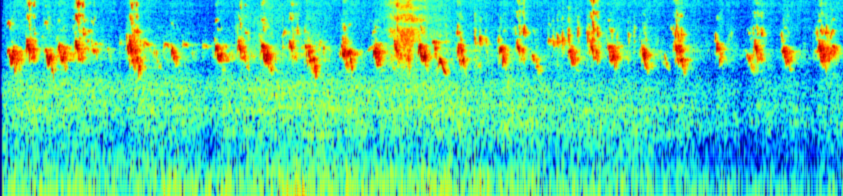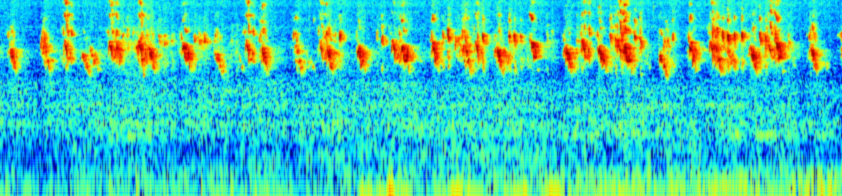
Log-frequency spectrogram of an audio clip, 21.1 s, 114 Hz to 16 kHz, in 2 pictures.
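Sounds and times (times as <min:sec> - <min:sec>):
one or two sparrows chirping: 0:00.0 - 0:21.0.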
